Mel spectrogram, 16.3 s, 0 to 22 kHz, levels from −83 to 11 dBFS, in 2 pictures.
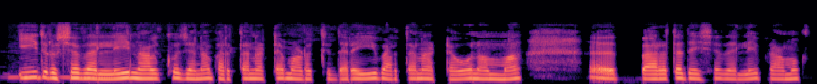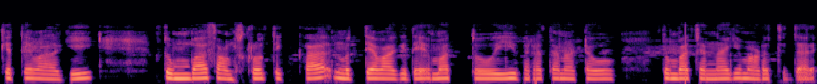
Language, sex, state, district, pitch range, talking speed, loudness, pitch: Kannada, female, Karnataka, Gulbarga, 185-205 Hz, 80 wpm, -18 LUFS, 195 Hz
